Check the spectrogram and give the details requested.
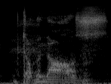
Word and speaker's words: Demonaz: Demonaz. Abbath. That's very good pronunciation.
